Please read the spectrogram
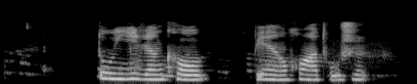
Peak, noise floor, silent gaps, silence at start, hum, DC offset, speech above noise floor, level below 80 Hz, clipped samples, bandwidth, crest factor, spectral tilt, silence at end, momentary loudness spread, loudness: -4 dBFS; -66 dBFS; none; 1 s; none; under 0.1%; 47 dB; -66 dBFS; under 0.1%; 7.8 kHz; 18 dB; -3 dB/octave; 0.5 s; 15 LU; -19 LUFS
